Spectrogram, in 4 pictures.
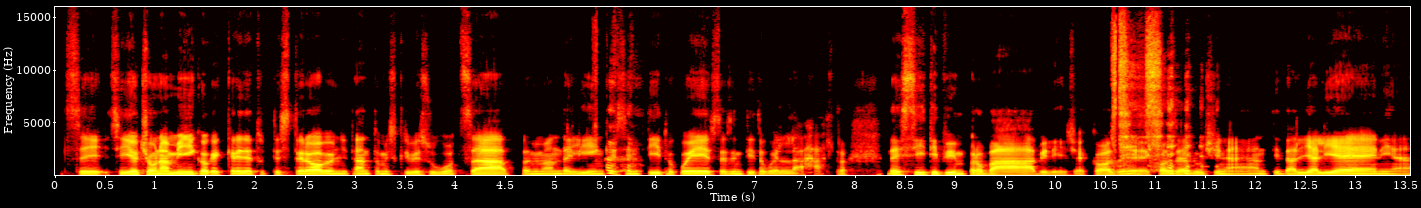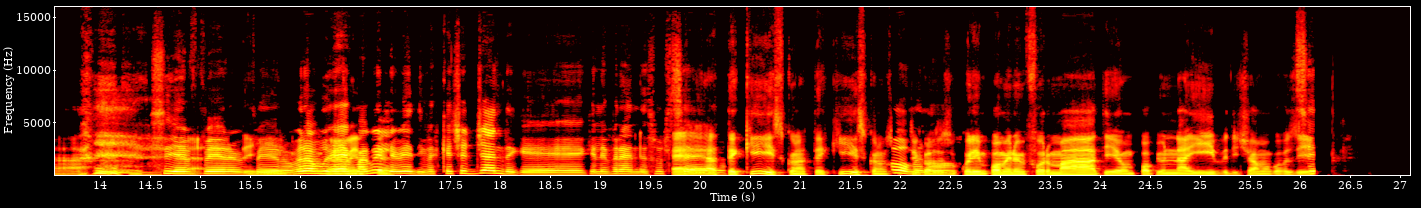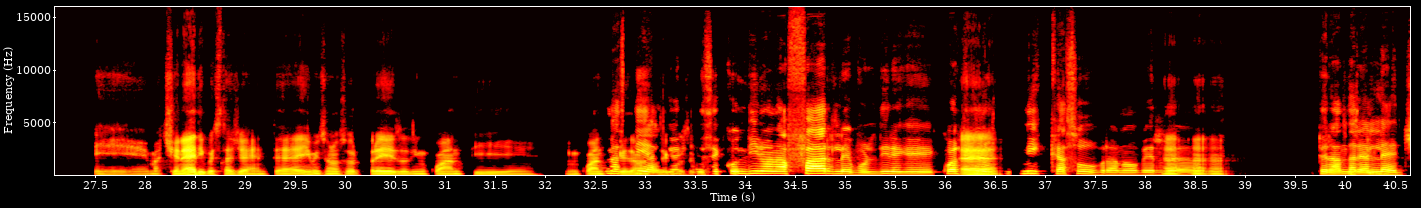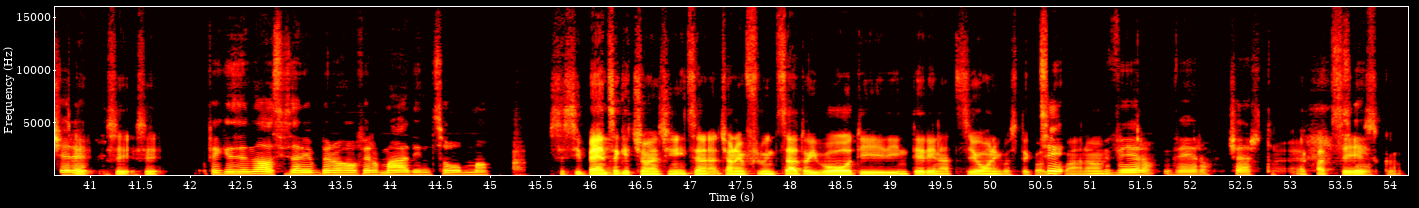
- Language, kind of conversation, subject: Italian, unstructured, Come ti senti riguardo alla censura sui social media?
- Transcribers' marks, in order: other background noise; laugh; laughing while speaking: "altro"; laughing while speaking: "Sì, sì"; chuckle; chuckle; "Perché" said as "peché"; other noise; in French: "naïve"; tapping; "Perché" said as "peché"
